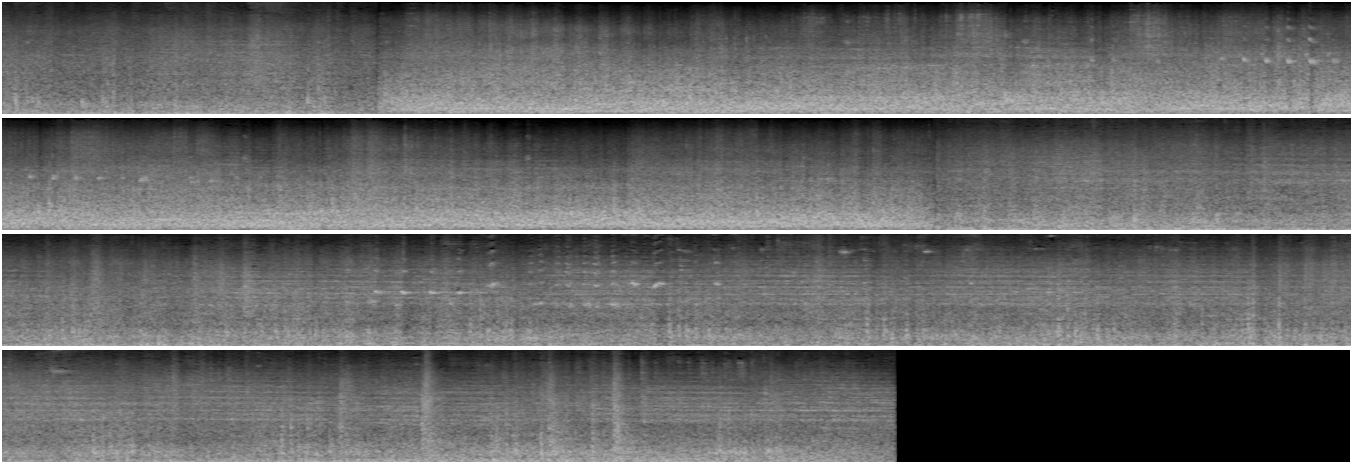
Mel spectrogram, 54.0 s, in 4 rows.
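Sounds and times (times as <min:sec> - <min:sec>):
steel wheels rumbling on rail: 0:00.0 - 0:49.4
wheels clacking over rail joints: 0:22.8 - 0:48.9.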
